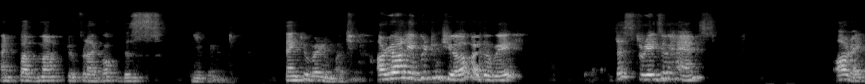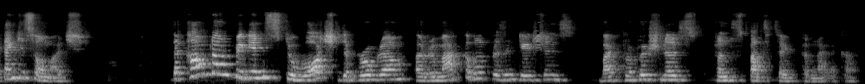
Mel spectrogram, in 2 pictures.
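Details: Adult speaker at an event; normal speech.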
